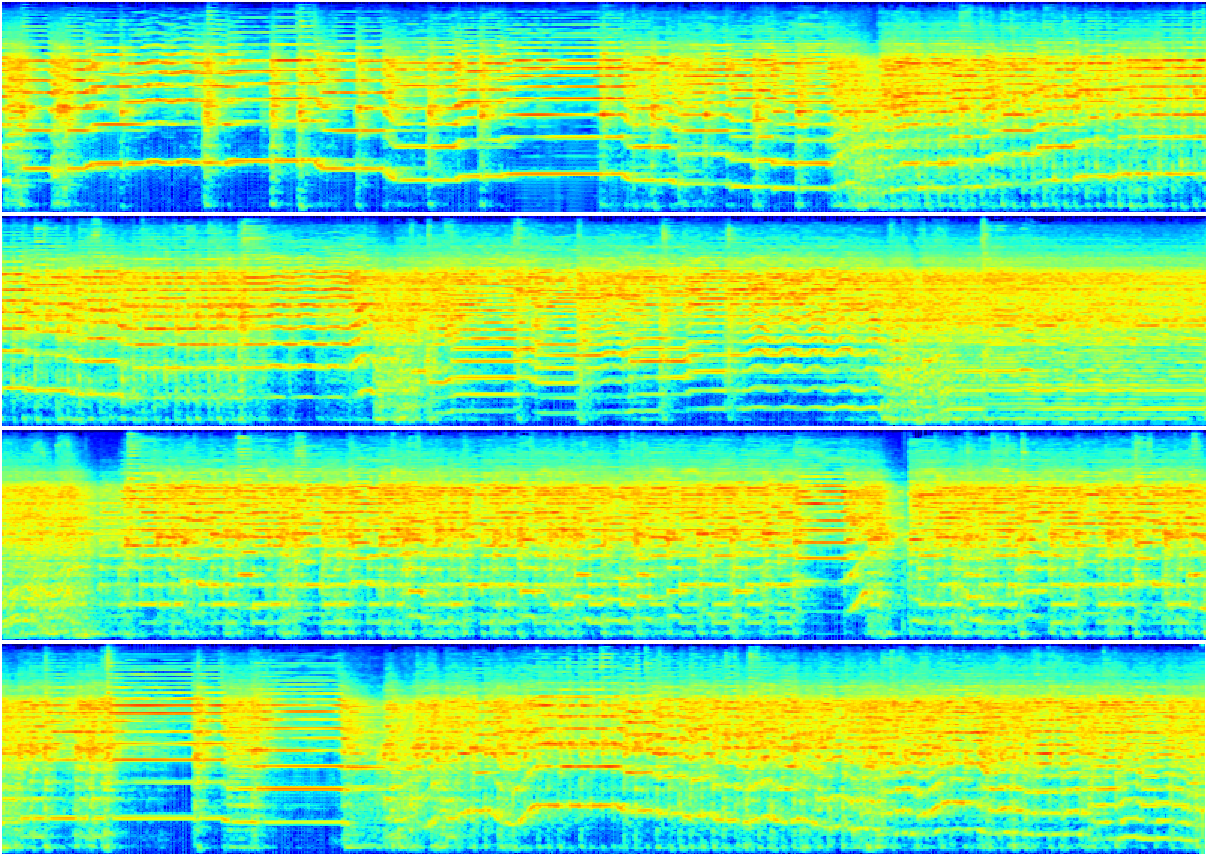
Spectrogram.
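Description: Electric guitar played as a shred lead with only one fretting finger: fast runs with notes sliding up and down the neck, a stretch of rapidly repeated notes near the middle, and a few brief breaks. By the player's own verdict, the playing is only a rough attempt at shredding.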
